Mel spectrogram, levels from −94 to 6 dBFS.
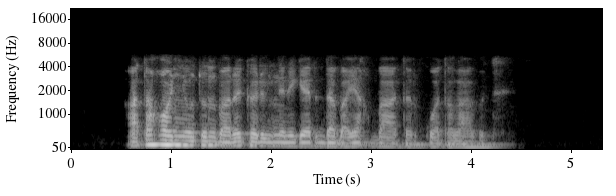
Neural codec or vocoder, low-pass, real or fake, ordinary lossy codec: none; 5.4 kHz; real; Opus, 16 kbps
